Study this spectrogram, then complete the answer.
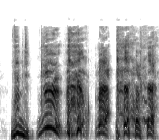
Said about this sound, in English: Suddenly, she leaned back in her chair and began coughing out mouthloads of crackers and caviar.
